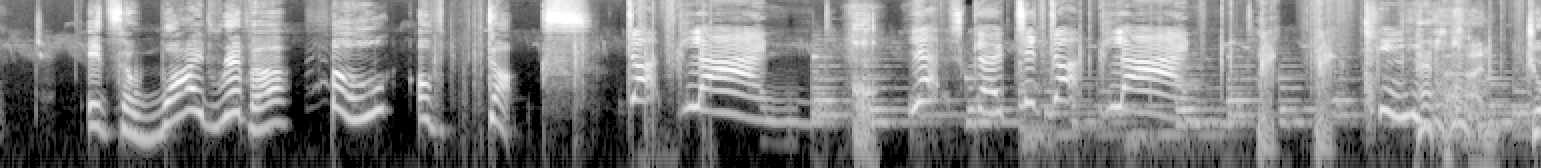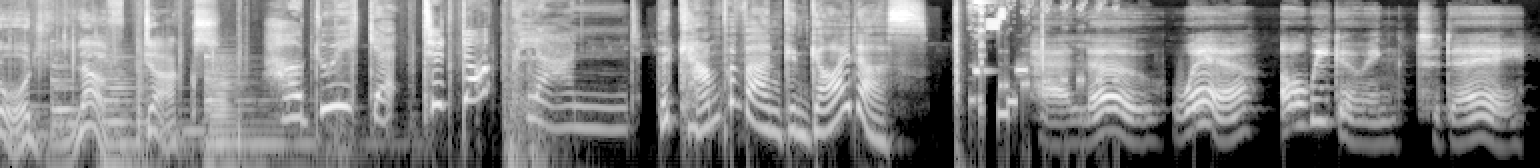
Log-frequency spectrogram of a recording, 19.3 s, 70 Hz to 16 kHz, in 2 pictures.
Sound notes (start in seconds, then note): 5.2 oinks; 7.6 oinks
